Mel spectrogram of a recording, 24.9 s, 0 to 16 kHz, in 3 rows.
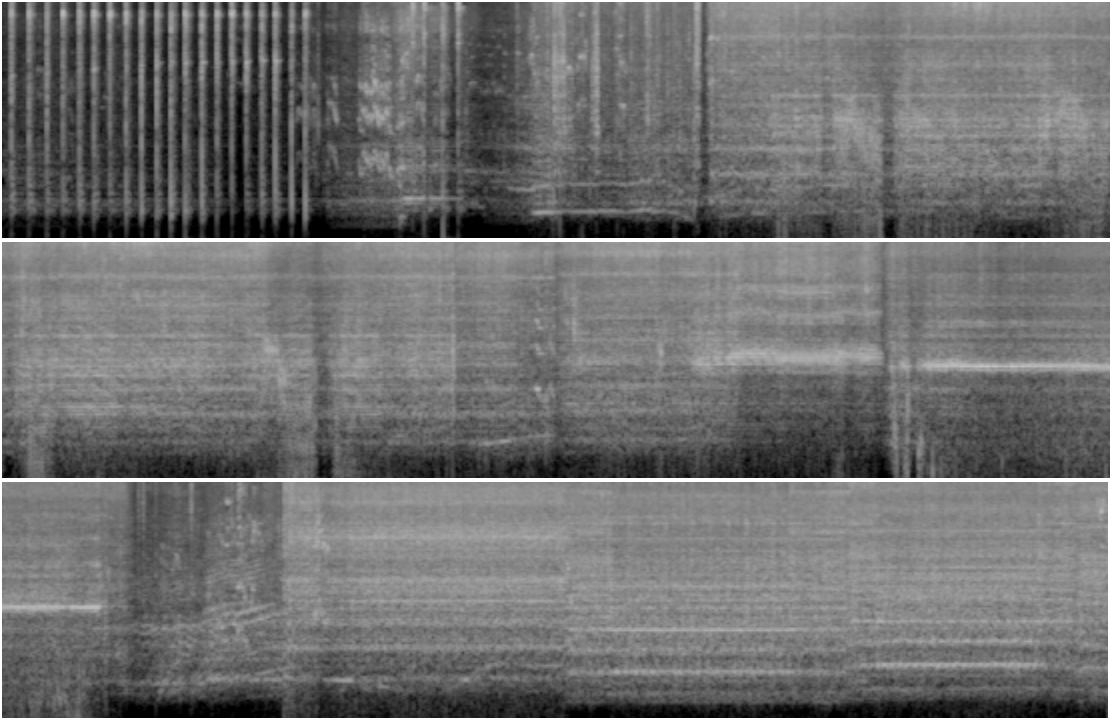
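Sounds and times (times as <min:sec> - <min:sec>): power tools working steel: 0:02.9 - 0:24.9.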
